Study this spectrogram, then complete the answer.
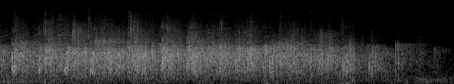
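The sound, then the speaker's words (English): An audience applauds two presenters with dense, steady clapping that holds strong for several seconds, then gradually thins and fades out toward the end. “Let's give a round of applause for Eli and Rama.”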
